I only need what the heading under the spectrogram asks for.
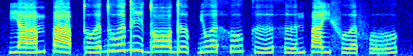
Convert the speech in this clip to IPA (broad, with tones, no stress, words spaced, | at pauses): jaː˩˧mpaː˧˩p̚t̪u˩˧ə̯ du˧˥ə̯di˥˨ dɔː˧dɯː˧˩p̚ju˧ə̯ hu˧˥ kɯː˩˧hɯː˩˧npa˧j fu˩ə̯fu˩˧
